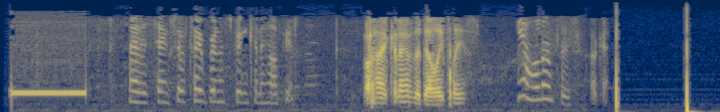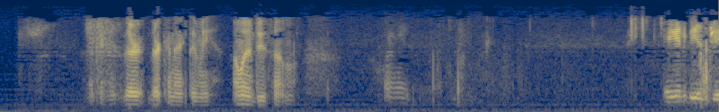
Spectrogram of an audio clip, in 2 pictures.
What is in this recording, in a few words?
fake collect call to work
